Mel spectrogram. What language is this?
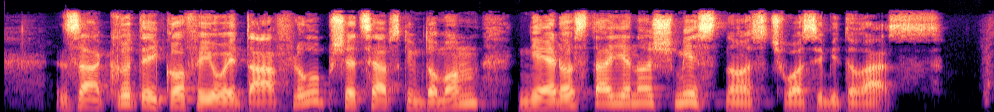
Upper Sorbian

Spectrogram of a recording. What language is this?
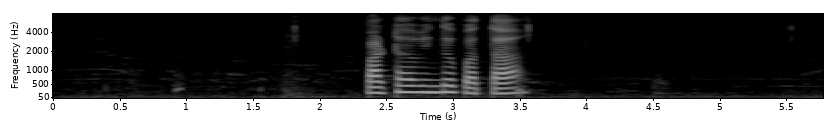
Santali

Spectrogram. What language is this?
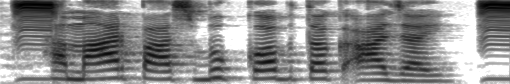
Bhojpuri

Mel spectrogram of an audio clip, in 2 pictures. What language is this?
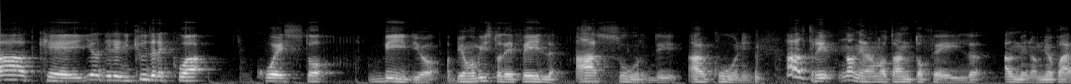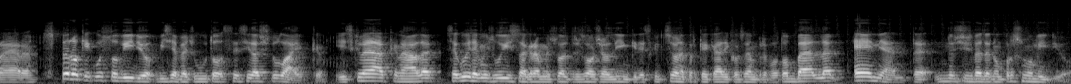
Italian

